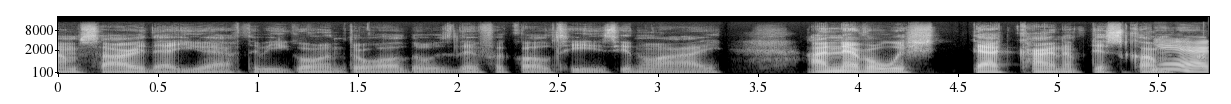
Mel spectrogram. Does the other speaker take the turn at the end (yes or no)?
yes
